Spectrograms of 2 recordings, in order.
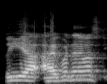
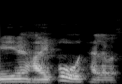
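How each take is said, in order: First: Said in the usual way. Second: hypothalamus drawn out syllable by syllable, lower; slow spelled-out term. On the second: Shown as a demonstration. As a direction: dictate hypothalamus slowly while writing it. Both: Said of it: "ये लिख देता हूँ".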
